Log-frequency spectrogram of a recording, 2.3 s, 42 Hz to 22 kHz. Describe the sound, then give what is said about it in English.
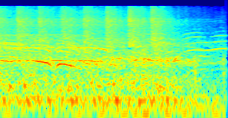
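A loud, dense crowd at an 11-year-old deck hockey game roars and cheers without letup, a wash of many voices with shouts and whistle-like tones rising above it, sustained at full volume throughout. “That sounds like 10,000 people in the building for 11-year-old deck hockey.”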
